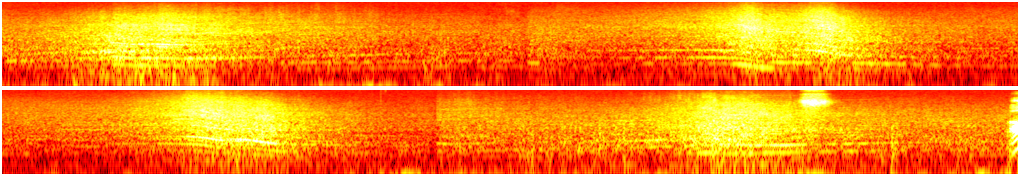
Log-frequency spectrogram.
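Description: Race cars in a simulated NASCAR Xfinity series race sweep past one after another, engines swelling and fading in regular passes at a distance, fairly faint, with no talk over them.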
